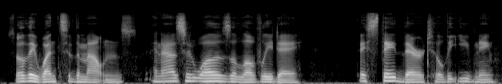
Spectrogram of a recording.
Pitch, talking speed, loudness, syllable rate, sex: 125 Hz, 225 wpm, -19 LUFS, 5.9 syllables/s, male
